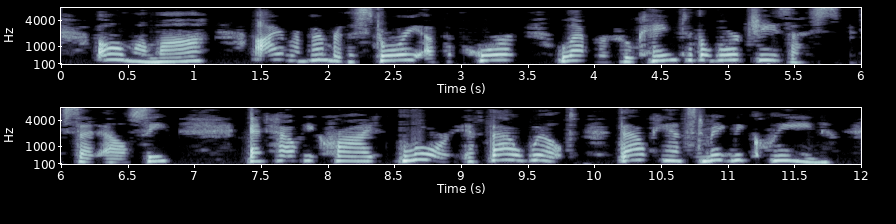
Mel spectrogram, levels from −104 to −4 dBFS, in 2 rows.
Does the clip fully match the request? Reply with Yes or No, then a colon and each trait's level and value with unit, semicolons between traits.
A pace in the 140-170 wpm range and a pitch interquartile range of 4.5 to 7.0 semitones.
No: average, 160 wpm; average, 3.8 semitones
